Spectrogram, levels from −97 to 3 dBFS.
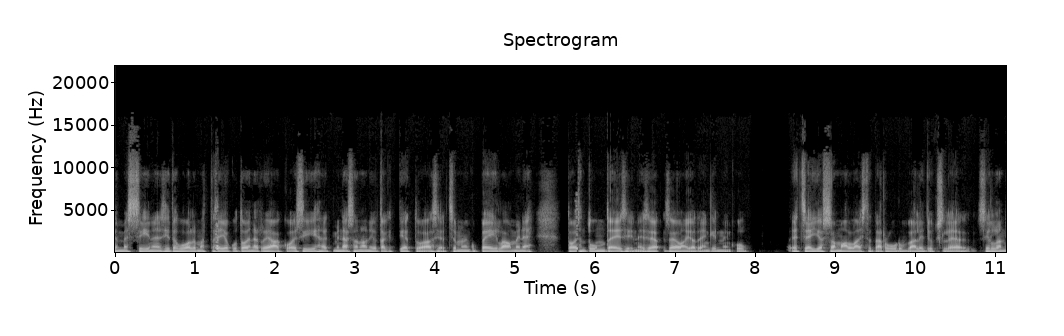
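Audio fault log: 1.22–1.29 s and 5.74–5.79 s, damaged data in a compressed stream: brief glitches of about 70 ms after "siinä niin siitä" and 56 ms after "että semmoinen niin peilaaminen". Corrupted bytes made the decoder misread frames and lose sync until it found the next valid header.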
